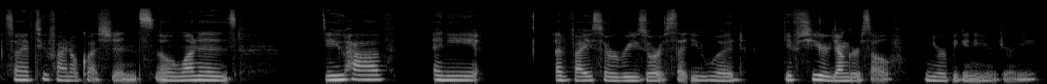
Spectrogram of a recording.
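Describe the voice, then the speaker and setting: A woman's voice: medium pitch, level tone, moderate pace, creaky, darkish tone. A woman hosting a podcast, asking interview questions and giving attentive, brief affirmations. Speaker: podcast host.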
